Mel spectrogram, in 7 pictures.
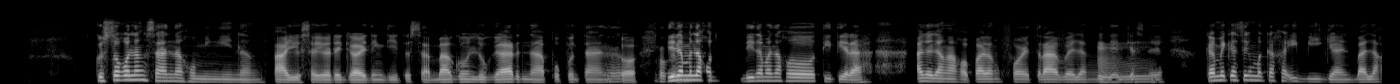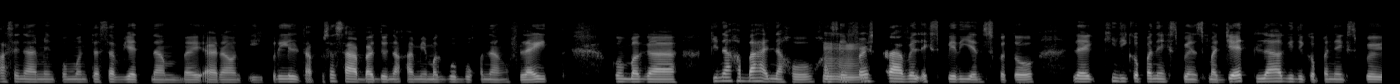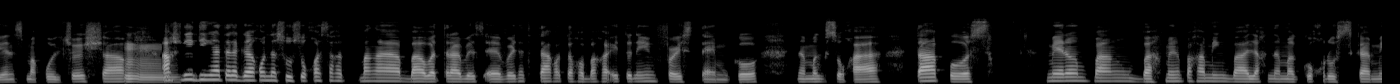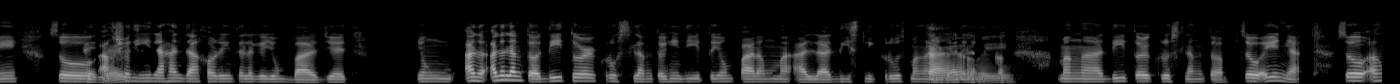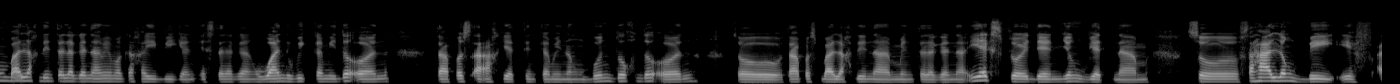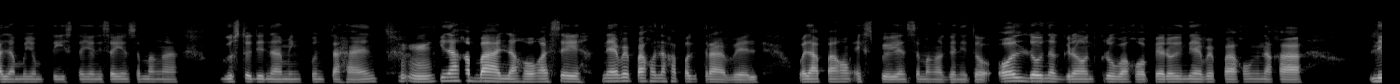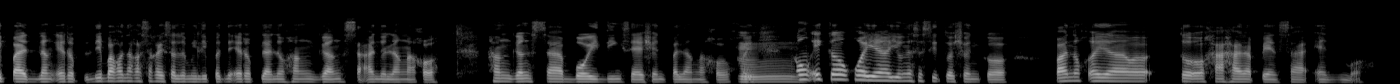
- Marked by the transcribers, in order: tapping; in English: "first travel experience"; in English: "culture shock"; lip smack; breath; in English: "boarding session"
- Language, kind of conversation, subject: Filipino, advice, Paano ko malalampasan ang kaba kapag naglilibot ako sa isang bagong lugar?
